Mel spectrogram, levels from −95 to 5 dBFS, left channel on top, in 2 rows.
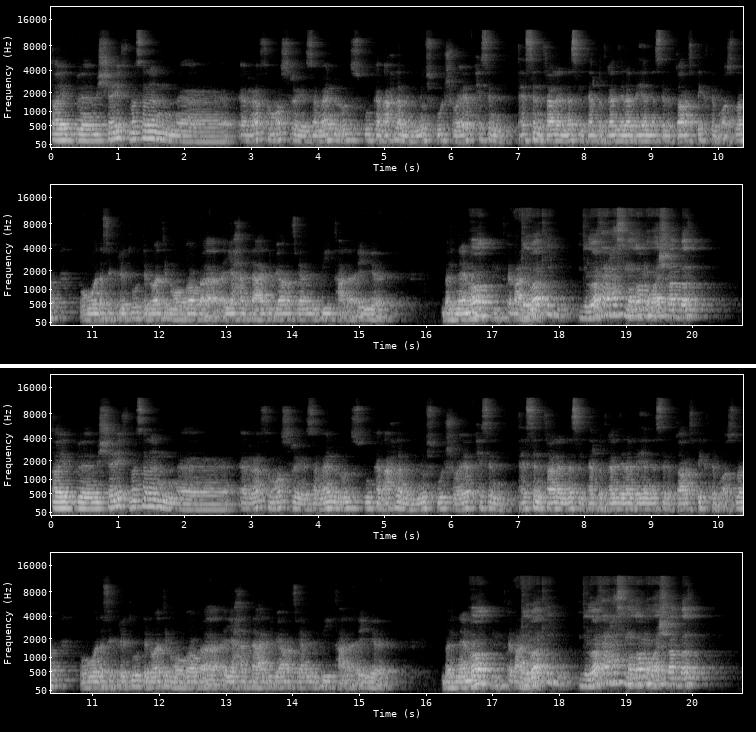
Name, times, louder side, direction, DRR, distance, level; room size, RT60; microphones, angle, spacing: voice 1, 0.0-10.4 10.8-15.4 16.2-16.8 17.2-17.6, equal, 85° left, -3 dB, 1.1 m, -27 dB
voice 2, 16.6-18.0 18.3-20.0, equal, 5° left, -3 dB, 0.6 m, -24 dB
6.5 x 2.2 x 2.2 m, 0.91 s
head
